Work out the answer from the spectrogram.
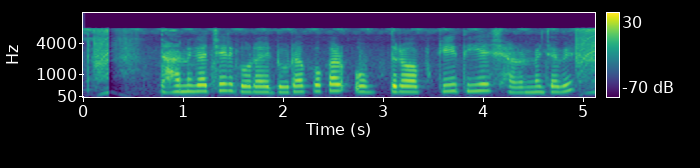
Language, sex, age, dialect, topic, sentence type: Bengali, female, 18-24, Rajbangshi, agriculture, question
